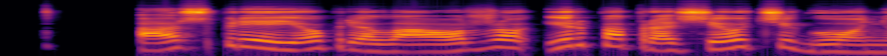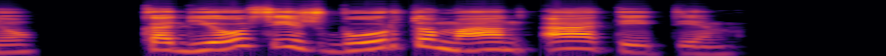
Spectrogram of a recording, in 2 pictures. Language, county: Lithuanian, Telšiai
